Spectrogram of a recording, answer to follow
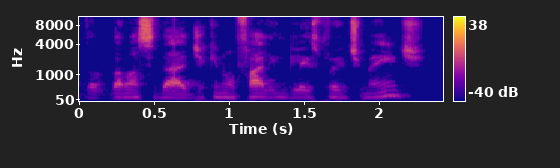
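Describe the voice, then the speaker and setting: Fast-talking chatty male podcast host. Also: on the low side, flat delivery, a little hiss or hum. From Brazil. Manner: chatty, rapid, many self-corrections. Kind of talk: podcast interview.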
